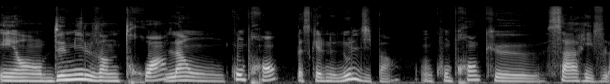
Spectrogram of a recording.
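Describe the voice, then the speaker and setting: A woman's very deep, low voice with a dark, mellow tone, a fairly slow pace and ordinary pitch variation. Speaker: kidney donor. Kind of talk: testimony. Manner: halting.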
